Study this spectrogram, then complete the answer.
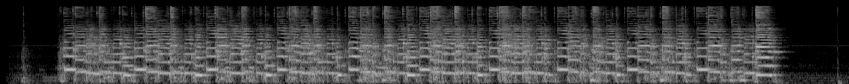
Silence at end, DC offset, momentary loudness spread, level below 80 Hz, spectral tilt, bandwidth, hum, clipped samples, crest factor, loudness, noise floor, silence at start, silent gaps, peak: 0.05 s; under 0.1%; 3 LU; -56 dBFS; -2.5 dB/octave; 17 kHz; none; under 0.1%; 16 dB; -21 LUFS; -55 dBFS; 0.2 s; none; -6 dBFS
